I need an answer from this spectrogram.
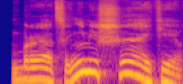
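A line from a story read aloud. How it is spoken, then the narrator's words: Pleading. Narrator (Russian): взмолился вспотевший Аксенов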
